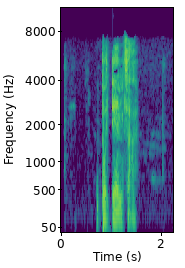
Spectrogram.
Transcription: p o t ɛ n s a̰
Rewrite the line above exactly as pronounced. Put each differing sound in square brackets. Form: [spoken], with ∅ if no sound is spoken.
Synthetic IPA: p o t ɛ n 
